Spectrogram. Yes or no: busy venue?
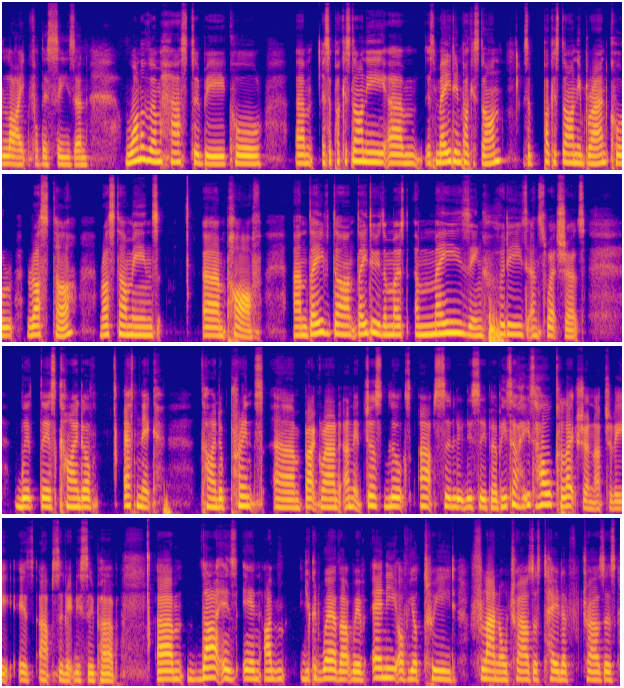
no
